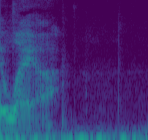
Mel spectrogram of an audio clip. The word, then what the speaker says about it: Leia: know but that's what everybody everyone pronounced it Lea and then it became Leia and a lot of but a lot of the other actors like just recently watching it all the other actors say Leia okay and he's like the only one that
